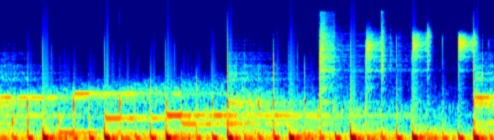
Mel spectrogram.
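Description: Downtempo electronic chill-out music: a deep kick drum pulses about every three-quarters of a second under held synth tones that step between pitches. Crisp high percussion comes in about four seconds in.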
